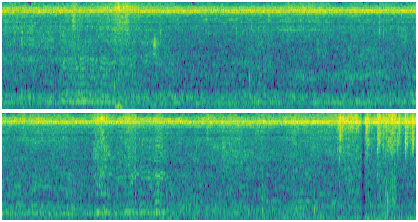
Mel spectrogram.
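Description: Honeybees buzzing steadily around an opened hive in Spencer County, a dense, continuous drone of many insects close by, with occasional faint knocks and rustles from handling the frames.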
